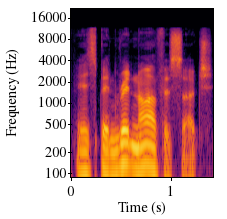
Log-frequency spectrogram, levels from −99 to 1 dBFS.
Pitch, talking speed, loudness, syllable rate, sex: 105 Hz, 250 wpm, -17 LUFS, 5.4 syllables/s, male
